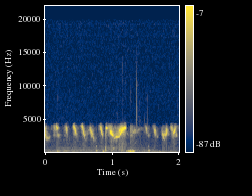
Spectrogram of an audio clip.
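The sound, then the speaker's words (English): A person imitates an American goldfinch call with many quick, high, chirping notes in a rapid series. A slightly longer note sits in the middle, and the sequence is faint overall. “So we usually think of goldfinch as a great feeder bird. American goldfinch has this kind of like,”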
